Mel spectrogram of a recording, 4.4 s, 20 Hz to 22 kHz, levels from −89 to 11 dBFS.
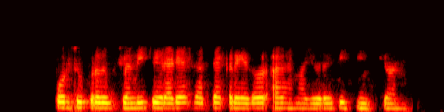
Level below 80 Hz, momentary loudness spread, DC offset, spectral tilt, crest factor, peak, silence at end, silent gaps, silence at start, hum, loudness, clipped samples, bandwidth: -60 dBFS; 9 LU; under 0.1%; -7.5 dB/octave; 16 dB; -8 dBFS; 0.4 s; none; 0.55 s; none; -22 LUFS; under 0.1%; 4 kHz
